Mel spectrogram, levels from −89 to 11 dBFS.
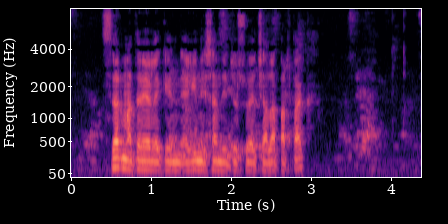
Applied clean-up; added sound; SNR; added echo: none; none; none; none.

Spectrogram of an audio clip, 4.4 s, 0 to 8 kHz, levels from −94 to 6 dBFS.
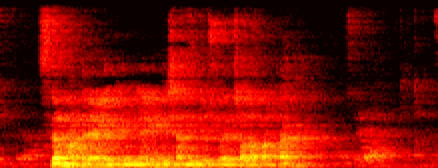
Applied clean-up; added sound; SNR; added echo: none; none; none; reverberation time 1.1 s.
